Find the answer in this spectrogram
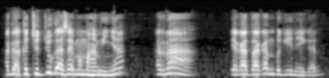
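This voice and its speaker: A middle-aged male pastor delivering a lively, theatrical sermon, acting out little dialogues with sudden loud bursts. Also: sits high, a little fast, gravelly, no echo.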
